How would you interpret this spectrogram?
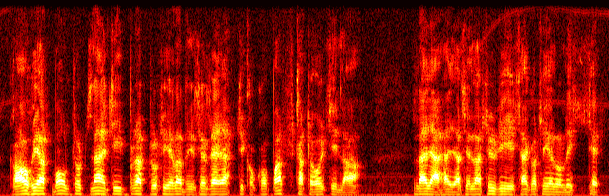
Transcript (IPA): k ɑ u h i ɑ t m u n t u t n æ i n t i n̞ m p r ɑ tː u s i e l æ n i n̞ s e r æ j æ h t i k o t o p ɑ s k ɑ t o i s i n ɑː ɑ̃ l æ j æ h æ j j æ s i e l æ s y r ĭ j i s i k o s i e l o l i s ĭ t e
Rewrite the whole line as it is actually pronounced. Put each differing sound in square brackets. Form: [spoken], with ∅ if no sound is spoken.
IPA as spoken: k ɑ u h i ɑ t m [o] n t u t n æ i n t i [∅] m p r ɑ tː u s i e l æ n i n̞ s e r æ j æ h t i k o [k] o p ɑ s k ɑ t o i s i n ɑː ɑ̃ l æ j æ h æ j j æ s i e l æ s y r ĭ j i s [æ] k o s i e l o l i s ĭ t e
